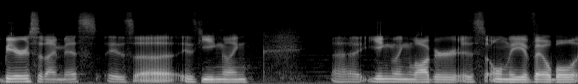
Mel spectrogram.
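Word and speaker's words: Yuengling: So is it is it spelled with a Y, or is it actually like Yingling, like German?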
